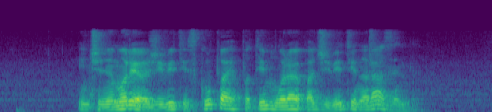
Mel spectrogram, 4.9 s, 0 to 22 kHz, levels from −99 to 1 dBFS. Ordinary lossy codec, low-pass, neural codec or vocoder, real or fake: none; 7.2 kHz; none; real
